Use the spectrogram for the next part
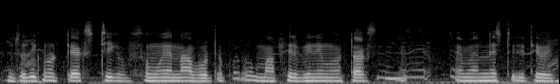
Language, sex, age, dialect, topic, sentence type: Bengali, male, 18-24, Western, banking, statement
